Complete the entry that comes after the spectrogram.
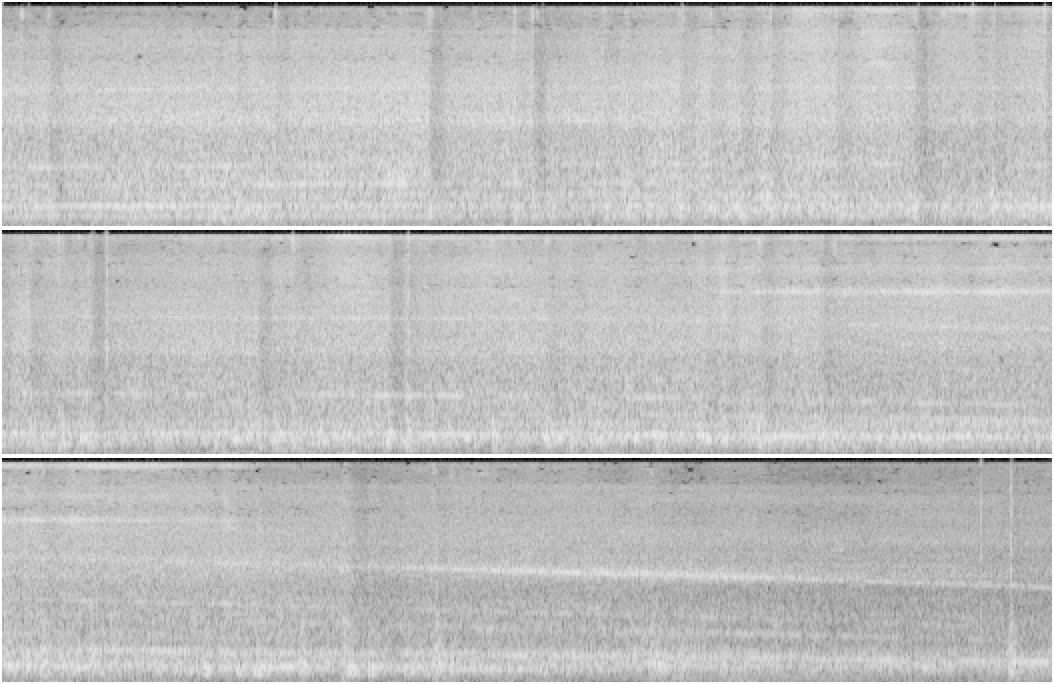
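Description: Seibu Ikebukuro Line commuter train heard from inside the carriage: steady rumble of wheels on rail with a motor whine. Through the second half the whine falls steadily in pitch as the train brakes to stop at a station.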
